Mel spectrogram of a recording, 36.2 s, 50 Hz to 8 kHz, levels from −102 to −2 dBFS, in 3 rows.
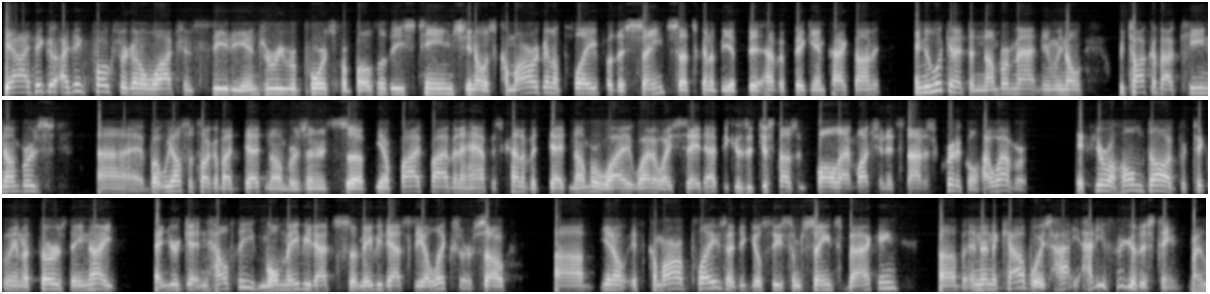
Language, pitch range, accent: English, 130-155 Hz, American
